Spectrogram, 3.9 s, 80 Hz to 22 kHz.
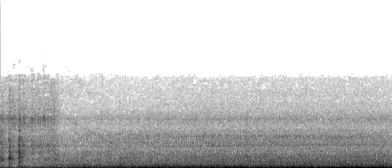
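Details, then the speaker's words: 2006 Hyundai Santa Fe 3.5 V6 with intermittent P2100 limp mode (throttle body already replaced), run with the fail-safe relay unplugged: steady, loud drone held high around 2100 rpm with no dip or hunting; limp mode caps speed at 30 mph. High idle in limp mode. "about 2100 RPM driving it as a limp mode 30 mile an hour"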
